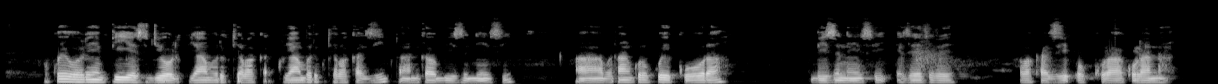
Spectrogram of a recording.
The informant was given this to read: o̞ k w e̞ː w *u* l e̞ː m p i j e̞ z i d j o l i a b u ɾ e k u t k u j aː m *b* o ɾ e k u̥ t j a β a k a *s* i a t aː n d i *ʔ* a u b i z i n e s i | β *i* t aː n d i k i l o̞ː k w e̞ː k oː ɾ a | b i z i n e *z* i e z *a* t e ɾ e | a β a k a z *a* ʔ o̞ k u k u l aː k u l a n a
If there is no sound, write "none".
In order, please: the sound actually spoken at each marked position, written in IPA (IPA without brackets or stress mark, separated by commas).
o, b, z, k, a, s, e, i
